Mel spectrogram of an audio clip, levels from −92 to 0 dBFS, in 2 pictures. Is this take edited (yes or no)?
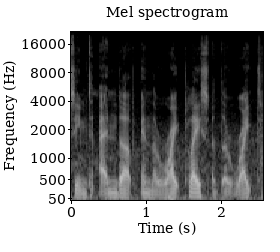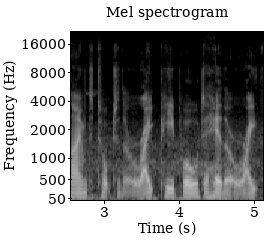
no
